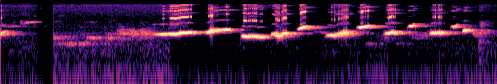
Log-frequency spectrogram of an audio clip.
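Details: Lure song of murai batu, the white-rumped shama, aimed at getting other shamas to sing: soft low notes building into a rapid sequence of clear, rising whistles.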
